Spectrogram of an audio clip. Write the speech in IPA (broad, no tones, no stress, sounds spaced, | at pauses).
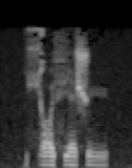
ç ɔ fʲ æ ʃ y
